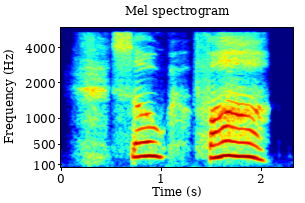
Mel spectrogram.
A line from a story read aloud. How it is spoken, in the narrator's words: moaned the chorus of pain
